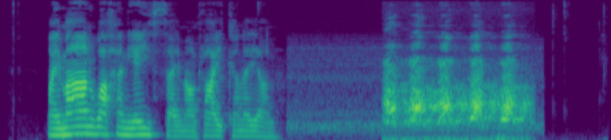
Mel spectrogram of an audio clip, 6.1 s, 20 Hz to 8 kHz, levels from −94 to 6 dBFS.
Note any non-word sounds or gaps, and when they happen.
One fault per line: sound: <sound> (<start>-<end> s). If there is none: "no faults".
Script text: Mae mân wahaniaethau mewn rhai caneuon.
sound: bark (3.8-5.4 s)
